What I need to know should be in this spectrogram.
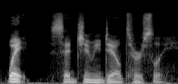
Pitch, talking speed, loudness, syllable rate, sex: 100 Hz, 170 wpm, -21 LUFS, 5.8 syllables/s, male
